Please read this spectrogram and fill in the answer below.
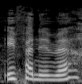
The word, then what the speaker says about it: Aephanemer: Tu l'avais bien prononcé au début, ne le perds pas, c'est FNMR.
